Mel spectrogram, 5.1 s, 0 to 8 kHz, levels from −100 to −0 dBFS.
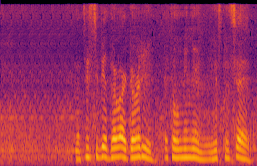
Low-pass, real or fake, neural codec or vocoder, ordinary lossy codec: none; fake; codec, 16 kHz, 1.1 kbps, Voila-Tokenizer; none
